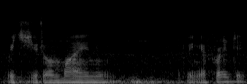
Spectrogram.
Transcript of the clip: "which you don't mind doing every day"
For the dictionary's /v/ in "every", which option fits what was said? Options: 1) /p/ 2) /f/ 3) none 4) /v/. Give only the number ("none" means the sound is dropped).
2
